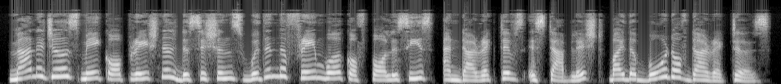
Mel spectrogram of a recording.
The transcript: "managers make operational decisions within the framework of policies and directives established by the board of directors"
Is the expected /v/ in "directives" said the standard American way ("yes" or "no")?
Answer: yes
